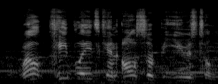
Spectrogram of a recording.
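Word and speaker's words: χ-blade: It's just pronounced like Keyblade, even though it's just one Keyblade.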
